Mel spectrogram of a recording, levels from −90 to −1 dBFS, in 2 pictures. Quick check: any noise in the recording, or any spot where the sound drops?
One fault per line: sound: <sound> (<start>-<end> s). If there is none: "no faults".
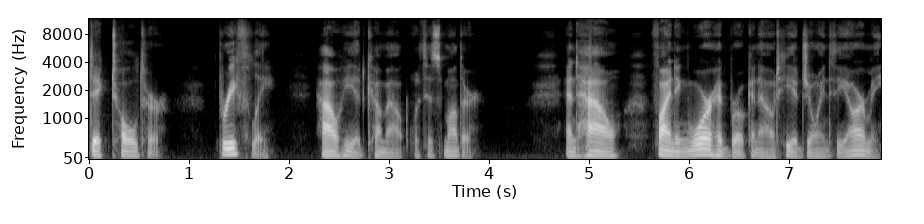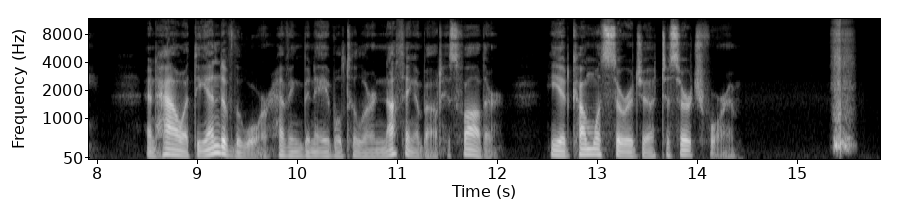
sound: sniff (15.3-15.6 s)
